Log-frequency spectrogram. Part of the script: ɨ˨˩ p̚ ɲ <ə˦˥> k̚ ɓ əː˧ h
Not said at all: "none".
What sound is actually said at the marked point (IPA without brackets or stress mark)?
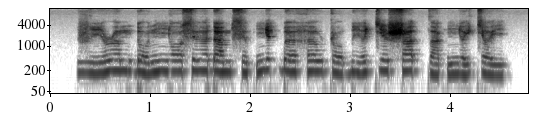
ɛ˦˥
